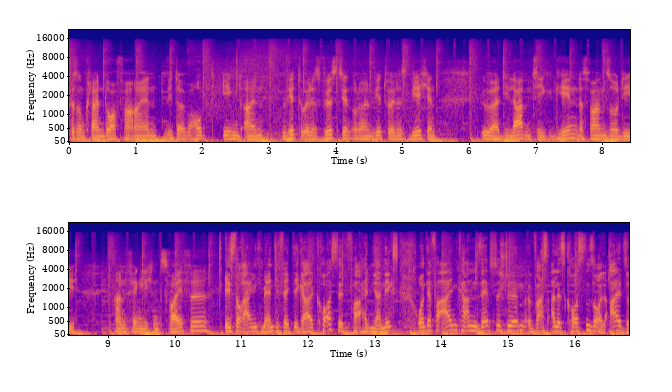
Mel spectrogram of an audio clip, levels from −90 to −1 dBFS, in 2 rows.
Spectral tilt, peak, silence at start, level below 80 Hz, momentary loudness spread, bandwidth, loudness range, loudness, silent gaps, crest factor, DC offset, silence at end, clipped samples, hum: -5 dB/octave; -8 dBFS; 0 s; -30 dBFS; 4 LU; 16 kHz; 1 LU; -24 LUFS; none; 16 dB; under 0.1%; 0 s; under 0.1%; none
